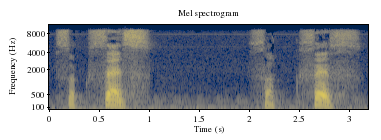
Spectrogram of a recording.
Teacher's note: two syllables are there second syllable gains stress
